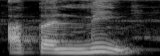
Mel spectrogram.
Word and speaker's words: అతన్ని: Him atanni, you have to stress on syllable ni, atanni.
